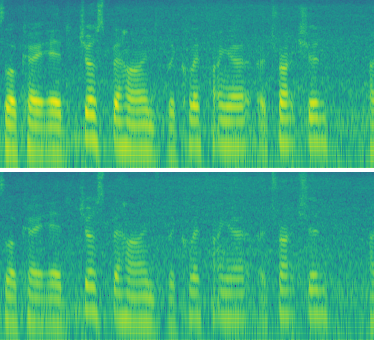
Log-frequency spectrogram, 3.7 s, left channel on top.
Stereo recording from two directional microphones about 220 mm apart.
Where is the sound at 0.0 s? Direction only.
10° right (ahead or behind).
